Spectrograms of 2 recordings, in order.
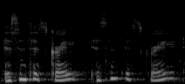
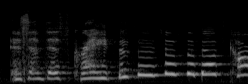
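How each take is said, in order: First: Higher-pitched, repeated mock delight; acted eager husband, pitched up; insistent enthusiasm. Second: High, loud, over-the-top delight; hammed-up thrilled husband; gushing excitement. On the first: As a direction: keep trying to convince your wife it's great. Husband keeps repeating it while driving. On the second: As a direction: gush like a man in his dream car. Husband gushing over new car to wife.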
